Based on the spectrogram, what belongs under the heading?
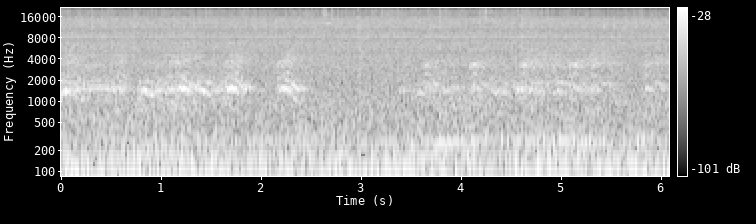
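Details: Morning flock of at least 60 crows at a bird feeder: two bursts of distant, harsh cawing, several birds calling over one another, separated by a brief lull.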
